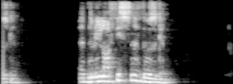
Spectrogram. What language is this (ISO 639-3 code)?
kab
